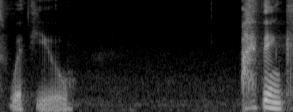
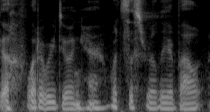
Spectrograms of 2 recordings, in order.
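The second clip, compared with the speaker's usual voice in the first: much softer, gentle curious question; soft wondering; 11 dB quieter than usual. Retold or imitated. Reflecting with husband on fights, soft wondering. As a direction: ask it softly, with care. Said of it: "and be like".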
